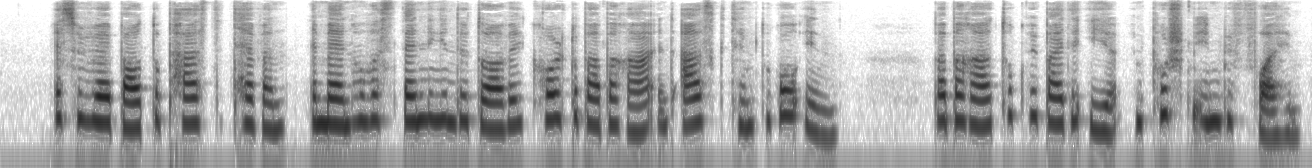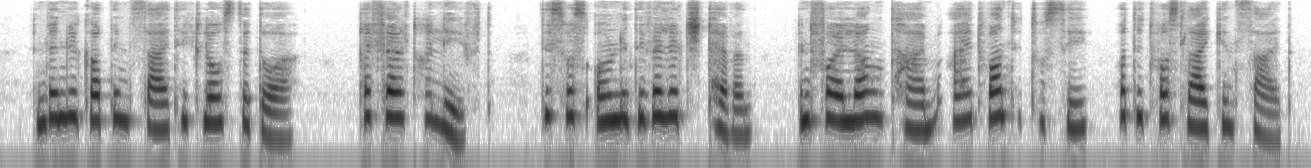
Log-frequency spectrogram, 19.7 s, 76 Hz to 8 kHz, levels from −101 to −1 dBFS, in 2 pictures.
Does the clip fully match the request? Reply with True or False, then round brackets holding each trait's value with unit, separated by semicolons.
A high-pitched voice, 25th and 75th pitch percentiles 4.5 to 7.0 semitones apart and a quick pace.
False (275 Hz; 3.6 semitones; 215 wpm)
